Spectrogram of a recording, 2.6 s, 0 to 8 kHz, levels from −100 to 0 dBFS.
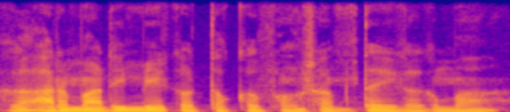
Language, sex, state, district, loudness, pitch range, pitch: Wancho, male, Arunachal Pradesh, Longding, -15 LUFS, 120-135 Hz, 125 Hz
